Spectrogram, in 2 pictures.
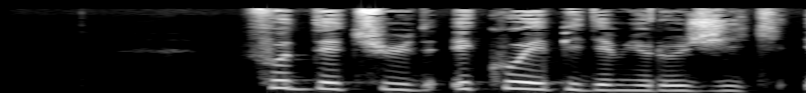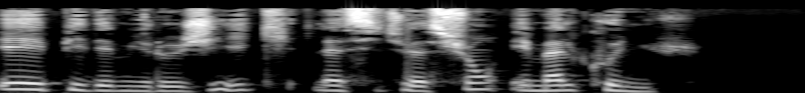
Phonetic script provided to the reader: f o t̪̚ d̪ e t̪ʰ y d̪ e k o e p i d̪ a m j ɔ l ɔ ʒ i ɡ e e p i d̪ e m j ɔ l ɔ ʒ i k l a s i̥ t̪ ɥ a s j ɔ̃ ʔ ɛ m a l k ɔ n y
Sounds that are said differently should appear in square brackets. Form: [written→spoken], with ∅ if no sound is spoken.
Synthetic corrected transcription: f o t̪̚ d̪ e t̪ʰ y d̪ e k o e p i d̪ [a→e] m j ɔ l ɔ ʒ i [ɡ→k] e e p i d̪ e m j ɔ l ɔ ʒ i k l a s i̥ t̪ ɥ a s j ɔ̃ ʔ ɛ m a l k ɔ n y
